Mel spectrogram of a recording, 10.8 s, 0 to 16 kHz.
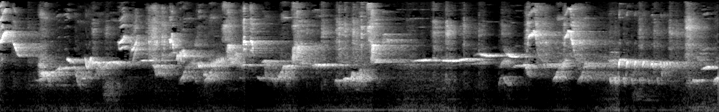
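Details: A prize-winning competition White-rumped Shama from Vietnam, placed in contests of 80 cages, sings a rich, continuous run of varied whistles, chattering notes and sharp rising phrases, with no pauses, loud and bright throughout.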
